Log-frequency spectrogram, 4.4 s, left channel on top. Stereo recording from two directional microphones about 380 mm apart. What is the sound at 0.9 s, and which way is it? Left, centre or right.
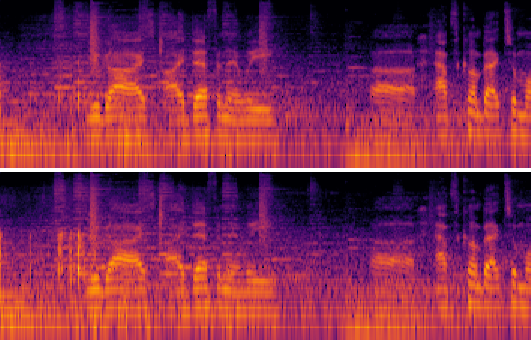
Speech, centre.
